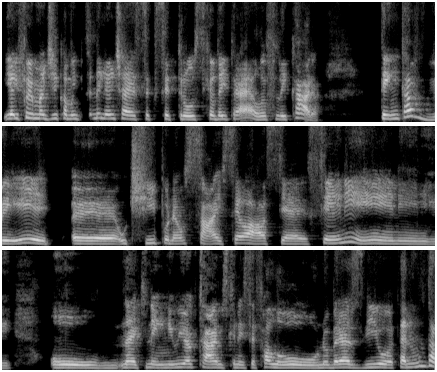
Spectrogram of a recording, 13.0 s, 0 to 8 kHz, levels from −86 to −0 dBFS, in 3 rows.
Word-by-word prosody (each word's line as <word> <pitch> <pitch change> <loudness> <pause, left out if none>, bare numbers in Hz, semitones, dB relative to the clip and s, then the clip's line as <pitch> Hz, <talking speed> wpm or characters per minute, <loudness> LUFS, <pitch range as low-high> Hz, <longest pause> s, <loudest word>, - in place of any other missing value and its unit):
E - - -4
aí 265 - +4
foi 305 - +2
uma 270 -2 +2
dica 265 +2 -2
muito 245 -2 -6
semelhante 270 -1 -2
a - - +7
essa 235 +1 -4
que 220 - -17
você 245 - -2
trouxe 215 0 -1
que 245 - -1
eu - - -1
dei 225 0 +1
para - - +1
ela. 205 - -1
Eu - - -6
falei: 215 0 -5
"Cara, 305 +5 +1 0.6
tenta 260 +11 +3
ver, 415 +1 +3 0.3
eh, 185 -1 +5
o 200 - -5
tipo, 230 +3 -4
né, 185 -4 -2
o 190 - -8
site, 195 0 -1
sei 225 - -2
lá, 185 -4 +3
se 185 +2 -9
é 180 -2 -2
CNN, 195 - -3 0.4
ou, 190 -2 +1 0.2
né, 205 -1 +3
que 200 - -13
nem 200 -2 -1
New 195 +2 -4
York 220 -1 -1
Times, 205 -3 +4
que - - -11
nem 195 - -6
você - - -8
falou. 195 -5 -1
No 195 - -4
Brasil" 210 +1 +1
até 215 +3 +2
não 245 +7 -6
tá 295 - +3
215 Hz, 225 wpm, -24 LUFS, 190-245 Hz, 0.6 s, a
